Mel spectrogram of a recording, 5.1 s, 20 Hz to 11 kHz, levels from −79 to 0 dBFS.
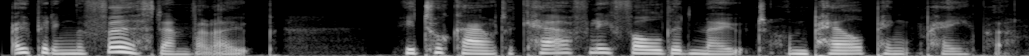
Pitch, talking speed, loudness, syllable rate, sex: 190 Hz, 175 wpm, -21 LUFS, 5.8 syllables/s, female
